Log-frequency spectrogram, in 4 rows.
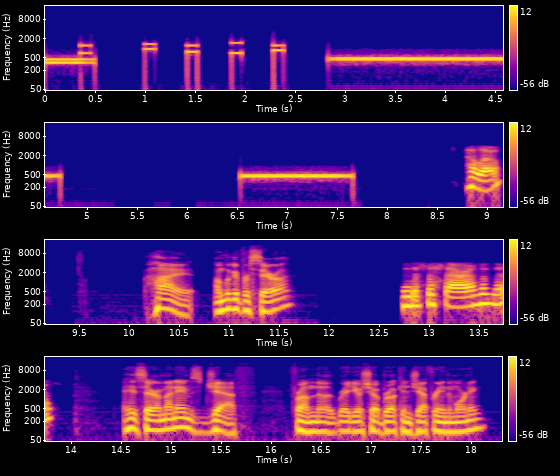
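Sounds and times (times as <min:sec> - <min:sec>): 
telephone dial tone: 0:00.0 - 0:00.6, 0:02.8 - 0:04.8, 0:06.5 - 0:07.8
telephone ringing tones: 0:02.8 - 0:04.8, 0:06.5 - 0:07.7
speech: 0:08.8 - 0:09.2, 0:10.2 - 0:11.7, 0:12.7 - 0:13.9, 0:14.5 - 0:18.2.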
